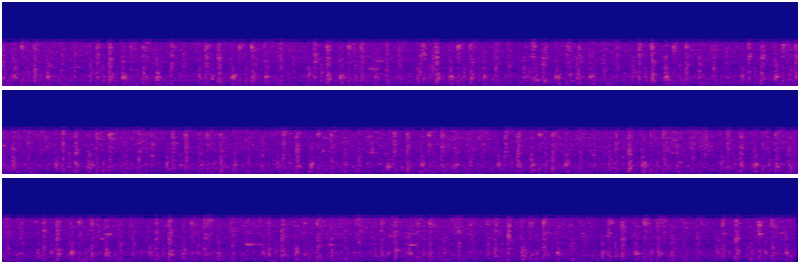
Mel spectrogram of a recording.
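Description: Loaded bauxite gondola wagons of a freight train rolling past: a steady rumble of wheels on rails, broken by frequent short clicks and knocks. Heard thin through a security camera's microphone.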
